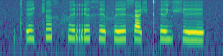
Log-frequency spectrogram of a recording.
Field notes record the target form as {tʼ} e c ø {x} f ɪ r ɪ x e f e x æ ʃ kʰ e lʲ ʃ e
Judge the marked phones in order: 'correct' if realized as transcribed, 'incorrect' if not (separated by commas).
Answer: correct, correct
